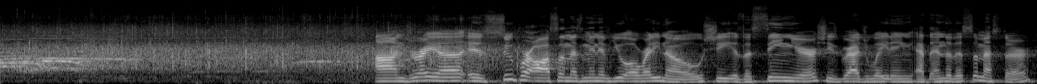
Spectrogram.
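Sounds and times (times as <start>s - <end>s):
congregation applause for a speaker coming to the church pulpit: 0.0s - 6.2s
speech: 3.7s - 10.3s.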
